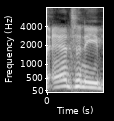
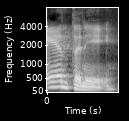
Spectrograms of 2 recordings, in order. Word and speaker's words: Anthony: Anthony's name is spelled like Anthony, but everyone says Anthony.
